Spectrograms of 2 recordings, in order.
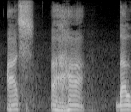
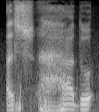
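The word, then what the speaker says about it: أشهد: আবার আশহাদু আল্লাহ ইলাহা ইল্লাল্লাহ। আশা করছি বুঝতে পেরেছেন। পরের স্টেপ দেখেন, আমরা শেষ জবর আশহাদু, আশহাদু, দাল পেশ দু আশহাদু, আমদানু জবর আন, আন একালিফ গুণনা করবেন।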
